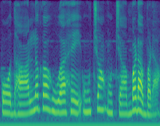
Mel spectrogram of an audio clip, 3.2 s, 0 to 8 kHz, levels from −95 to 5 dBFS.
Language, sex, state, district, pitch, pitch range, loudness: Hindi, female, Bihar, West Champaran, 230 Hz, 210-265 Hz, -18 LUFS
